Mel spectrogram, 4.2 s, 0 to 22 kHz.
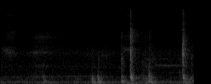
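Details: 2015 Subaru, 110,000 miles, power liftgate closing: motor hums steadily as it lowers with a few soft thumps and the latch, no clicking or popping; normal closing, the popping occurring only on opening.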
